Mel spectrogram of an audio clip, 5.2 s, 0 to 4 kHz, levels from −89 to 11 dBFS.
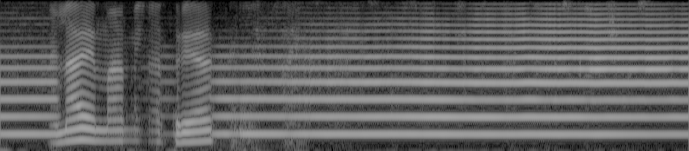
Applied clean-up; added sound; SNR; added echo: neural separator model SepFormer WHAM!.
